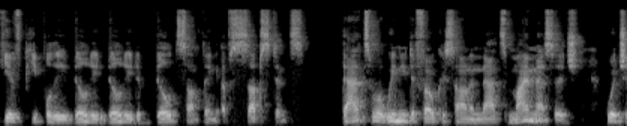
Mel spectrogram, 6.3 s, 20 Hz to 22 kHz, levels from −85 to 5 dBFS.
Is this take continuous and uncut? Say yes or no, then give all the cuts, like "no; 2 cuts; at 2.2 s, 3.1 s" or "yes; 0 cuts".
no; 1 cut; at 1.0 s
